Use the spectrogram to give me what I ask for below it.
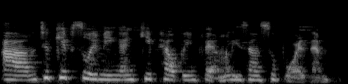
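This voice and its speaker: Moderate-paced speech from a woman, with ordinary pitch variation. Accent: Spanish. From Puerto Rico. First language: Spanish. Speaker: family advocate. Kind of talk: panel discussion. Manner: halting.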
